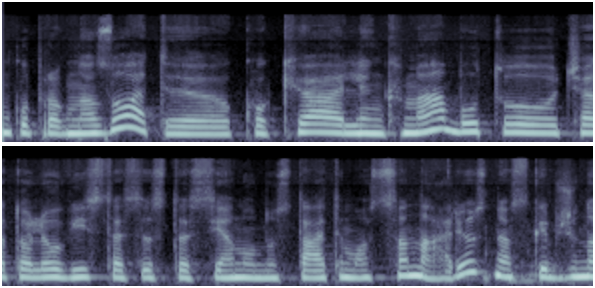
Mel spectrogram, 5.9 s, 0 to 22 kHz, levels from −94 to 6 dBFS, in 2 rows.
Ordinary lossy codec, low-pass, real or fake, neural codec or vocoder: Opus, 32 kbps; 14.4 kHz; real; none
